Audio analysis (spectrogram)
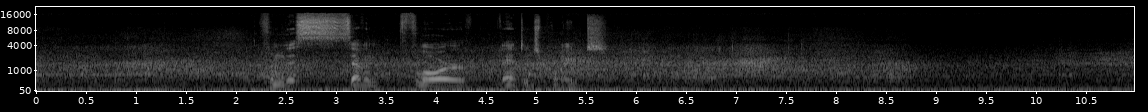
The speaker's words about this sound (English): I mean, yeah, it's got that, like, windy car whooshing sound, and you hear them bouncing over, like, segmentation in the road, and there's the occasional honk, but it has this quality to it.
